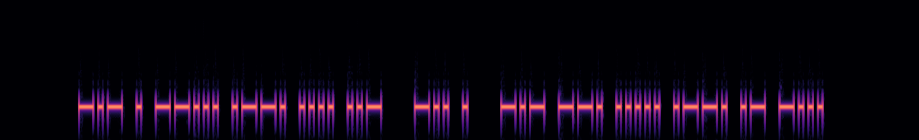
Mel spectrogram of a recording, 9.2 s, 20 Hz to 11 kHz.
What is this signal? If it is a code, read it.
Morse code, heard as a keyed tone, about 25 wpm, 700 Hz. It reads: KE7PHU DE KG5PAB
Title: USA Callsign DE Callsign - 6 Characters - 25wpm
